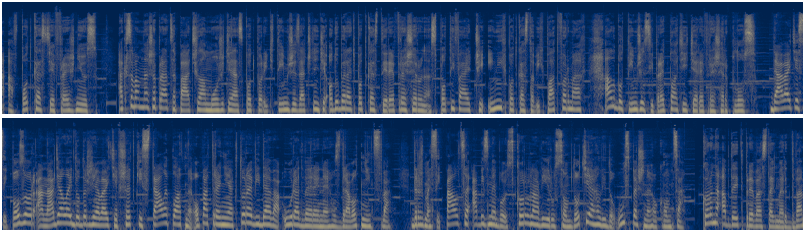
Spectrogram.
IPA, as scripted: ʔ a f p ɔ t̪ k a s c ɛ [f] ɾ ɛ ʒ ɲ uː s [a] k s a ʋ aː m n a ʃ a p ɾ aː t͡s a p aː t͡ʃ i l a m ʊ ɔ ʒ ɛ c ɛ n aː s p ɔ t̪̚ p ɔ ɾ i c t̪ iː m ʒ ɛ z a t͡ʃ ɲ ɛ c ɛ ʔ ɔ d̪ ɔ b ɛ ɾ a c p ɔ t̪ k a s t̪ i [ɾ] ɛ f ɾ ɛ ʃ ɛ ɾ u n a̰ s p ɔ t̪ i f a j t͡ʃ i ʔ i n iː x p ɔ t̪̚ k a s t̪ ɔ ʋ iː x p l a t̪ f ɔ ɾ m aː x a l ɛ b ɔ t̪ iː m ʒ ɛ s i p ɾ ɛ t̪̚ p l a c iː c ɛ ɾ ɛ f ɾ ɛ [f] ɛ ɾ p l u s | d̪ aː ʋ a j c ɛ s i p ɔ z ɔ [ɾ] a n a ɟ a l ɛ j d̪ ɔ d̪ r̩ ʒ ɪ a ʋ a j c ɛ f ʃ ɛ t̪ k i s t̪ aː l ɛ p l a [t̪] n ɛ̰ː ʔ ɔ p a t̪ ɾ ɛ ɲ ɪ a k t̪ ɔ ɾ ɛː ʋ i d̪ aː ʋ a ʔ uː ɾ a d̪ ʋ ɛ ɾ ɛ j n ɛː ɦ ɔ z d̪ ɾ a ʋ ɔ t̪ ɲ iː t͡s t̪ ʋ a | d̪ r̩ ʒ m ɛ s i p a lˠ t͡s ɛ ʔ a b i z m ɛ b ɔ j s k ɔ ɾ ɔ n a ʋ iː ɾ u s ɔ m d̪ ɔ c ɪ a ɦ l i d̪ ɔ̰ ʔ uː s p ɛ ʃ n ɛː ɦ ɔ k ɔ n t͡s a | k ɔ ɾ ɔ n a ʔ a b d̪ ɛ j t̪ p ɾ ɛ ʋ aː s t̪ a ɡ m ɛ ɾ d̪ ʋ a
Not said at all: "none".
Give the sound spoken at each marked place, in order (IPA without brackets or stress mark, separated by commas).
f, a, ɾ, ʃ, ɾ, t̪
